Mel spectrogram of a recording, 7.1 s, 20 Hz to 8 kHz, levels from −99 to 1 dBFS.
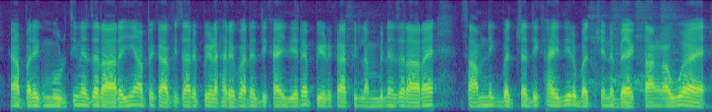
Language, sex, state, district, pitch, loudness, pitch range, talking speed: Hindi, male, Rajasthan, Churu, 100 Hz, -17 LUFS, 100-105 Hz, 330 wpm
